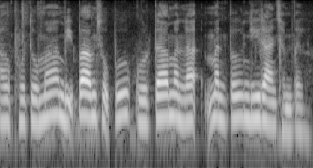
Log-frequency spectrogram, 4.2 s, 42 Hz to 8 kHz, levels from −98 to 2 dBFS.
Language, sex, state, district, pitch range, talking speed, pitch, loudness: Wancho, female, Arunachal Pradesh, Longding, 175-205 Hz, 200 wpm, 190 Hz, -18 LUFS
